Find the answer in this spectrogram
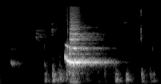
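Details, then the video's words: Playing Cavalier King Charles Spaniel puppy raised indoors in a home pen gives a single sharp, loud yelp that trails off into a short falling tone, with faint scuffling before and after. "Cavalier Puppies Live: Puppies Playing"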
